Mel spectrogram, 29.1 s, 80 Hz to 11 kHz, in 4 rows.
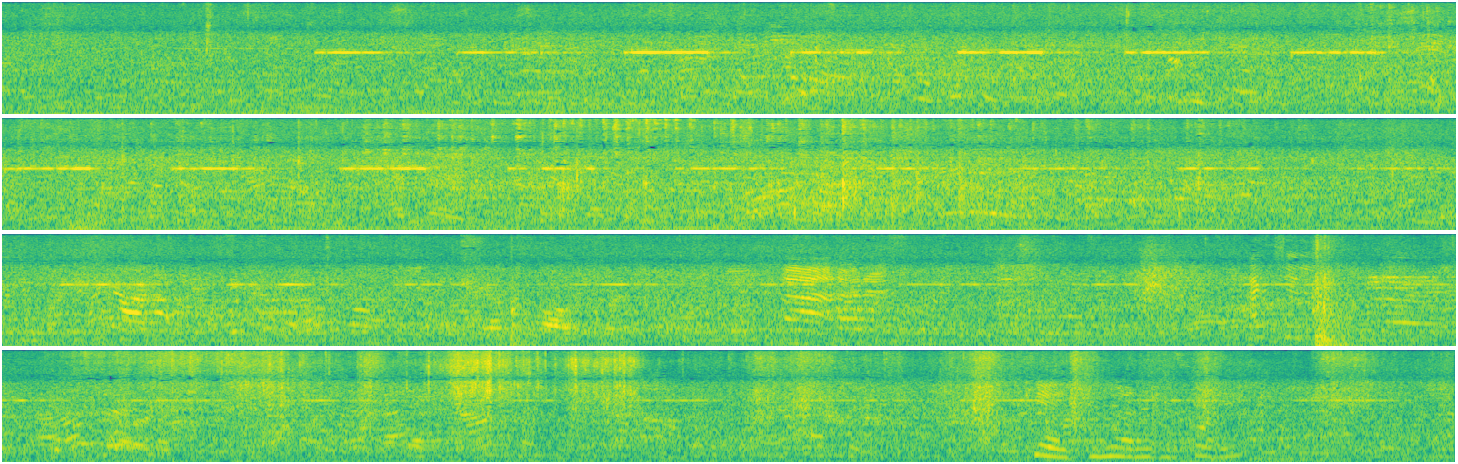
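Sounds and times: passers-by talking: 0:00.0 - 0:29.0.

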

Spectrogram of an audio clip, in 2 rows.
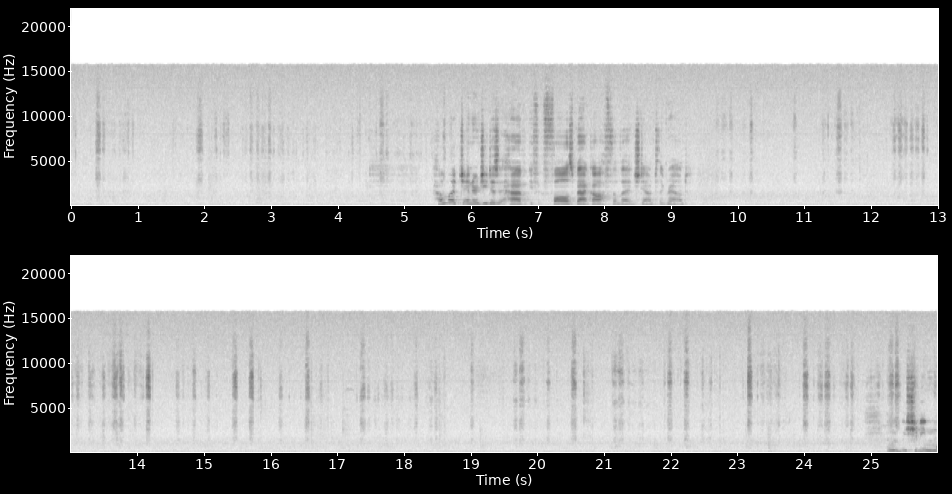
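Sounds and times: steady low hum: 0:00.0 - 0:26.0
marker scratching on paper: 0:00.4 - 0:01.0, 0:11.3 - 0:15.8, 0:16.5 - 0:18.6, 0:19.6 - 0:25.5.

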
